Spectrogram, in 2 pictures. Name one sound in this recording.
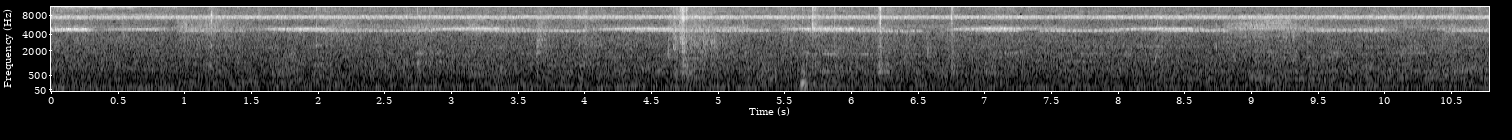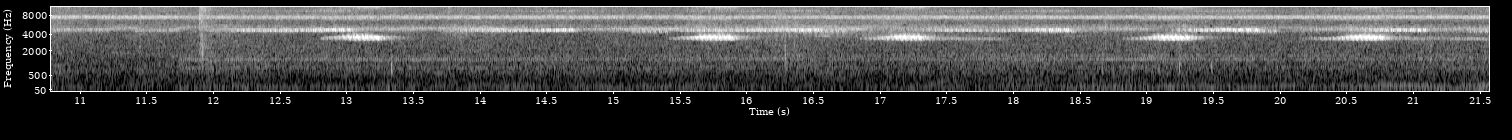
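A brush softly scrapes across wood.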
